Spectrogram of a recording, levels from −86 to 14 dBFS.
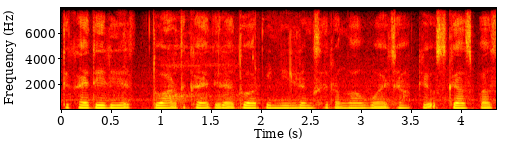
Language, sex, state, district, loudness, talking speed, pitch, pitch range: Hindi, female, Bihar, Saharsa, -17 LUFS, 300 wpm, 185 Hz, 155-195 Hz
